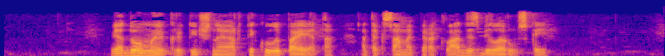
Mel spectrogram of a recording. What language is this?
Belarusian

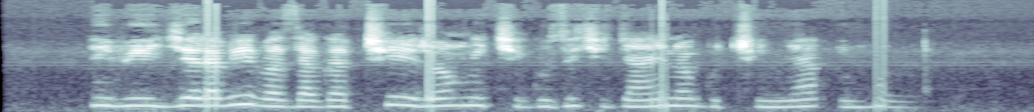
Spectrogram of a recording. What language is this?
Kinyarwanda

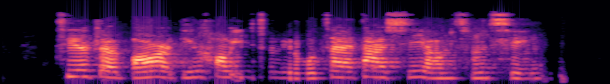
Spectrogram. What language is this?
Chinese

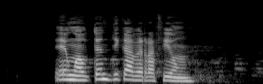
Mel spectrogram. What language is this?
Galician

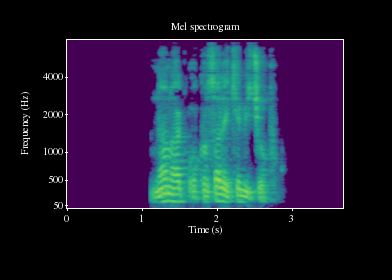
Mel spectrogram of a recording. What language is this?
Laz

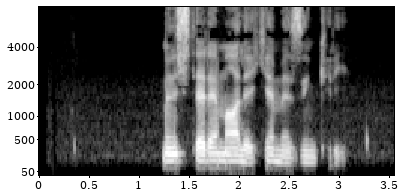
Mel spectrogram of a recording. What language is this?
Kurdish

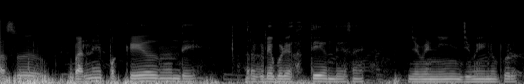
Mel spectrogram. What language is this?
Dogri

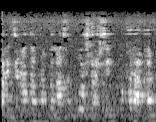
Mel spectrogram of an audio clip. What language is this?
Pashto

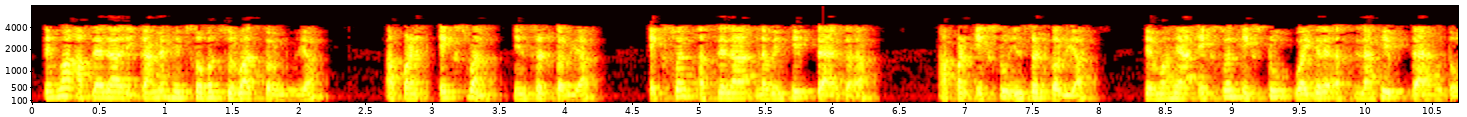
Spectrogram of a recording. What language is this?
Marathi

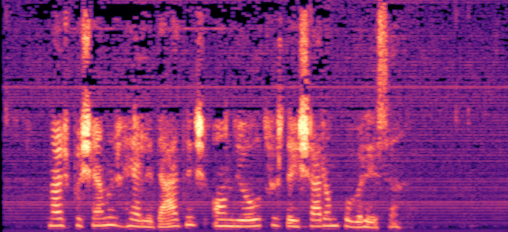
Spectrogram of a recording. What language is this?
Galician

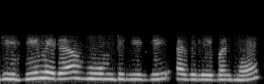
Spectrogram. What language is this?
Urdu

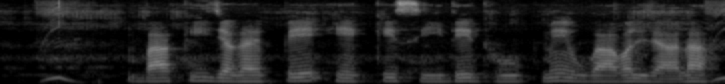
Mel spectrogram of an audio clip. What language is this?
Bhojpuri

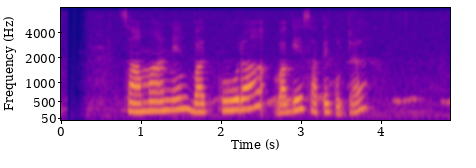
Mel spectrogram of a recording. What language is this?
Sinhala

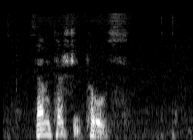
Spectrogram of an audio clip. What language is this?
Georgian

